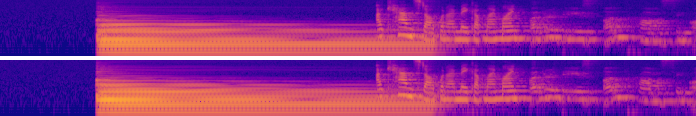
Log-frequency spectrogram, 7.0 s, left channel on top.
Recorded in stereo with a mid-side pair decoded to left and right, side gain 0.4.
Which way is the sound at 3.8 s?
5° right.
